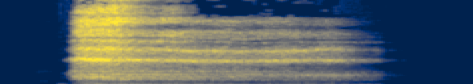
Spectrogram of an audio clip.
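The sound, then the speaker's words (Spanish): A complete exhale through the mouth, with the tongue held behind the upper front teeth in a breathing exercise: one soft but audible breathy sigh lasting about a second and a half, starting abruptly and slowly tapering off, alone. “Ahora, exhala completamente por la boca, haciendo un sonido suave y audible.”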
